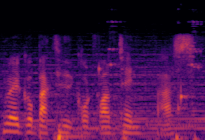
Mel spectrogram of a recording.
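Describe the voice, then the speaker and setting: A man giving casual gameplay commentary as a streamer, halting and repeating his phrases. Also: medium pitch. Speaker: video game streamer. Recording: loud game music behind.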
